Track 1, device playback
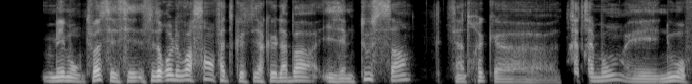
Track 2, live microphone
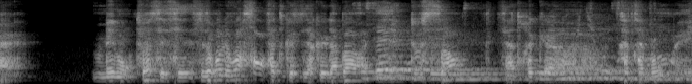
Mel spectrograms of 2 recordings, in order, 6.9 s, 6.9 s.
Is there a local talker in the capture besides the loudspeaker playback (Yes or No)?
Yes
